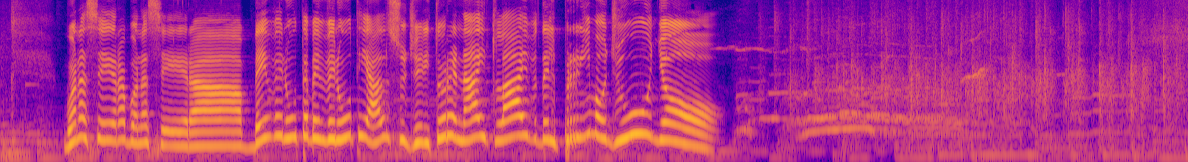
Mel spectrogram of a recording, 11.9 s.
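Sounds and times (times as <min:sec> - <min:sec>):
speech: 0:00.6 - 0:07.2
audience applause: 0:07.4 - 0:11.8.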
